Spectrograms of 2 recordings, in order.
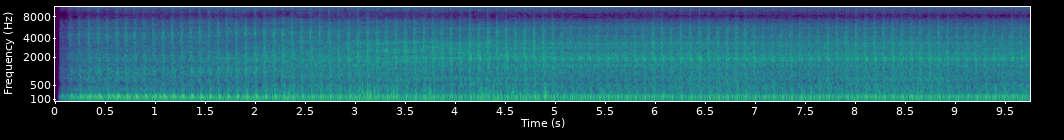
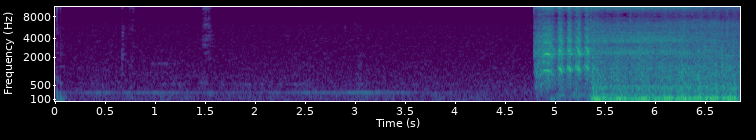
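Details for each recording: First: Yamaha R6 motorcycle idling with a busy metallic clatter from the clutch basket, knocking so loudly it is felt as blows through the lever; clutch due for replacement. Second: Yamaha R6, first cold start right after clutch reassembly to cure a loud clutch-basket knock: engine cranks, catches and settles into an even cold idle with no basket knock felt or heard; normal.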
